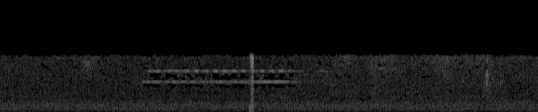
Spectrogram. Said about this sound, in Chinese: 你们可以把电话机把它关掉吗？不能关掉吗？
